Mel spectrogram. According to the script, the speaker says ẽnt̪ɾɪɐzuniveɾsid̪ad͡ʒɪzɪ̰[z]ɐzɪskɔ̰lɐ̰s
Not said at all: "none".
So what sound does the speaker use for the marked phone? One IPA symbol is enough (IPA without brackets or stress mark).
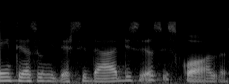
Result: none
